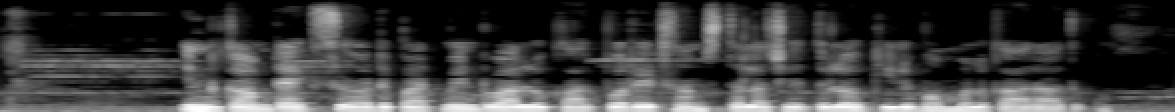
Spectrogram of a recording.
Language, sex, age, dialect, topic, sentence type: Telugu, female, 51-55, Utterandhra, banking, statement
